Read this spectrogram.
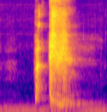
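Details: Single loud, explosive hissing sneeze after a short in-breath, in someone with a bad head cold who is sneezing and blowing their nose all day.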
